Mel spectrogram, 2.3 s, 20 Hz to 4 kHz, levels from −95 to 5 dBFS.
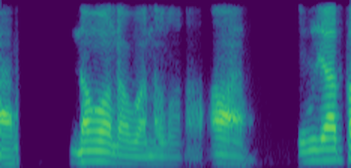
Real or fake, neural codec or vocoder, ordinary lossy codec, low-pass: fake; codec, 16 kHz, 1 kbps, X-Codec, HuBERT features, trained on general audio; none; 3.6 kHz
